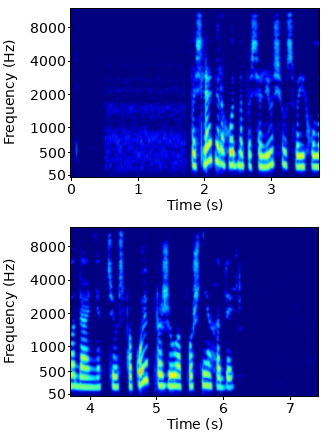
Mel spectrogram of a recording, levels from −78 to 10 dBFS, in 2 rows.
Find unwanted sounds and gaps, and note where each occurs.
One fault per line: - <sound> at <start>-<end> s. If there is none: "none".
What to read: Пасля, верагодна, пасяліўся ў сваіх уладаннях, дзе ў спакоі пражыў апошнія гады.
none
